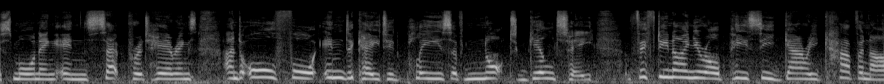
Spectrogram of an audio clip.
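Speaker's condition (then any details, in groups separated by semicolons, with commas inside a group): No condition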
